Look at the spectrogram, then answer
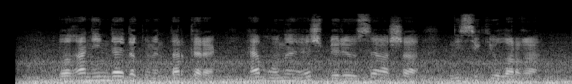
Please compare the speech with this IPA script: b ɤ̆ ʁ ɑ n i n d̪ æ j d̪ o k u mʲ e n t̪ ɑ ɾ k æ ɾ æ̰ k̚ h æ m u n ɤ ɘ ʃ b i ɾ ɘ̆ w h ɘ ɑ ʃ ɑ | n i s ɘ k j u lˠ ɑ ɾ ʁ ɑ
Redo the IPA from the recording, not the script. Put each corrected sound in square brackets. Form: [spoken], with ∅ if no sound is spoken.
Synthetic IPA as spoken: b ɤ̆ ʁ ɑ n i n d̪ æ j d̪ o k u mʲ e n t̪ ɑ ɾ k æ ɾ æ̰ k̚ h æ m u n ɤ ɘ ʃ b i ɾ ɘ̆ w [s] ɘ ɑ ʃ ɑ | n i s ɘ k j u lˠ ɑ ɾ ʁ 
